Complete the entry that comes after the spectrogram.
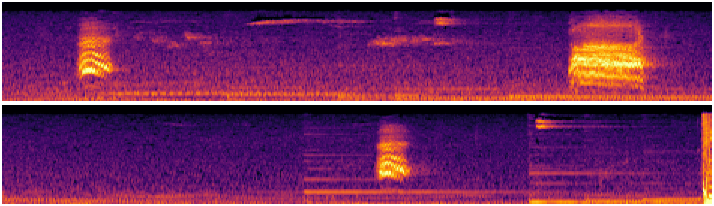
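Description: Crow caws from the Wytchwood game, set in a swamp: three short harsh calls spaced a few seconds apart over a low ambient drone, moderately loud and alone.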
